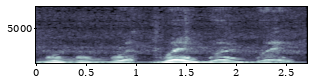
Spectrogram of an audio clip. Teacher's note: ours isn't a tap ours is a it's what's called a liquid or it just kind of flows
